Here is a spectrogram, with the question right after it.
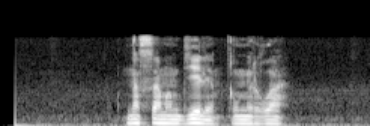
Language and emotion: Russian, neutral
